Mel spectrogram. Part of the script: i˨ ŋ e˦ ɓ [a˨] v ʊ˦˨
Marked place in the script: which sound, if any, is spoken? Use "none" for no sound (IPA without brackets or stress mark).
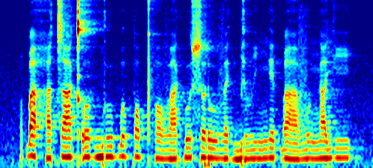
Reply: aː˨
